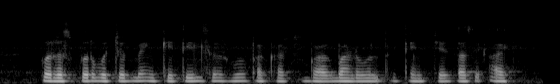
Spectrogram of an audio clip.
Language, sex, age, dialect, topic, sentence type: Marathi, male, 18-24, Standard Marathi, banking, statement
